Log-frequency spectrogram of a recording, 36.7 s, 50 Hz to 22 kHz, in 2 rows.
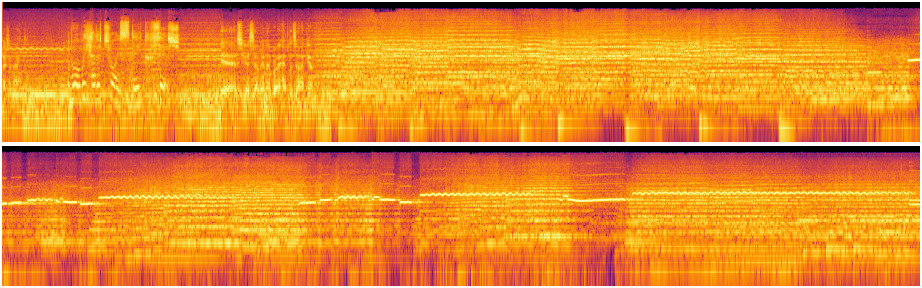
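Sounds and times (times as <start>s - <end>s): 
full orchestral accompaniment: 0.0s - 36.7s
speech: 0.1s - 0.5s, 1.4s - 7.2s
person whistling a lilting melody: 18.0s - 21.7s, 24.2s - 36.7s.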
